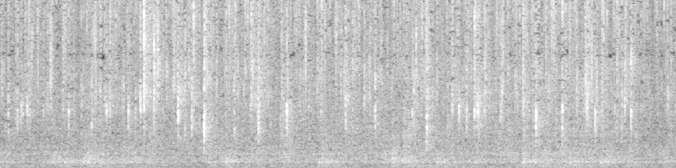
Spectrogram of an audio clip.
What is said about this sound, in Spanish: Lluvia y lodo apagan todo. Los humanos murmuran y el agua grita.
